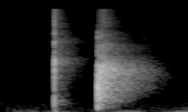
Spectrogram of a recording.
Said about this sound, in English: We did it, boys. I think that deserves one clap.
